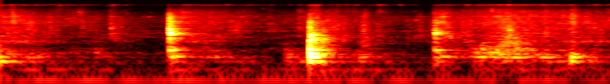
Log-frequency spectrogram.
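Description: Basmati rice being mixed in a pressure cooker, with three soft scraping strokes of a spoon and a faint sizzle between them, close and quiet.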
